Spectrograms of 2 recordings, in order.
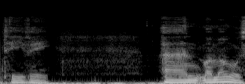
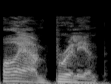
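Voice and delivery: bluffing cheer; 4 semitones higher than usual. Retold or imitated. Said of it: "I was like".

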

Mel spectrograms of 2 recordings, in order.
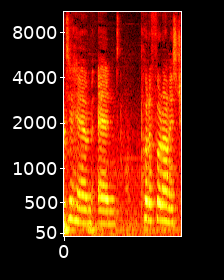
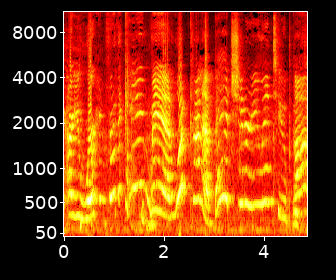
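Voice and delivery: much higher, shocked questioning; incredulous outcry; 13 semitones higher, 4 dB louder than usual. Acted. Daughter questioning Pop about the king, high incredulous outcry. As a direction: cry out in disbelief. Daughter appalled at father's news.

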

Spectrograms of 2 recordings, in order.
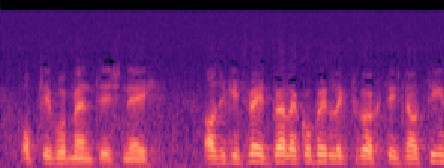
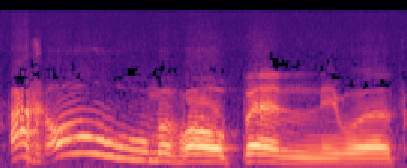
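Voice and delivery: effusive welcome; 6 dB louder, much slower than usual. Acted. Greeting the arriving help.

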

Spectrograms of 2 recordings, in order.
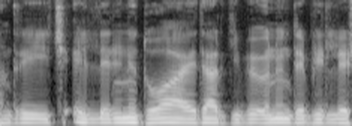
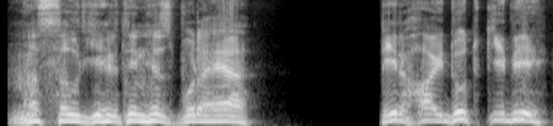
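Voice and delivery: higher, heated questioning; angry demand; 6 semitones higher than usual. A narrator's reading. Old man interrogating the intruder, angry. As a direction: demand it indignantly, pitch raised.

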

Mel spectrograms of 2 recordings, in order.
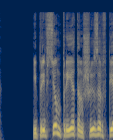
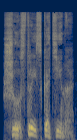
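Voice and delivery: slow, soft wounded wheeze; hoarse wheeze; 3 semitones higher, 6 dB quieter, slower than usual. Acted. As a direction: rasp it out, dying. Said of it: "прохрипел воин". (хриплый шёпот)

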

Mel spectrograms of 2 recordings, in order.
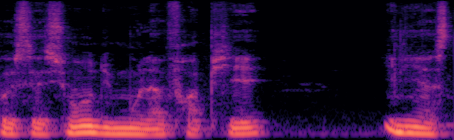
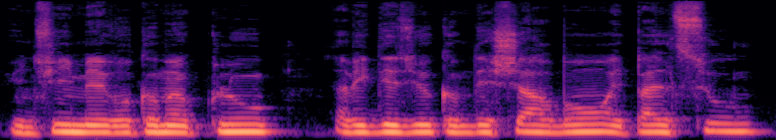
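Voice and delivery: loud, raised disparagement; scornful exclamation; 4 semitones higher, 6 dB louder than usual. A narrator's reading. Mother running down the penniless girl, scornful exclamation. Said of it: "s'écria-t-elle".

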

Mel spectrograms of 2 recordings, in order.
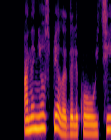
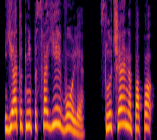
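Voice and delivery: indignant; 8 semitones higher, 5 dB louder than usual. A narrator's reading. Heroine protests indignantly.

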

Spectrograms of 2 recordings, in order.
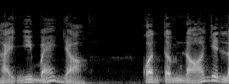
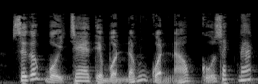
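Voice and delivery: ordinary delivery, nothing marked

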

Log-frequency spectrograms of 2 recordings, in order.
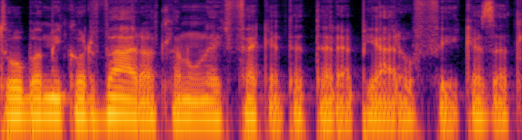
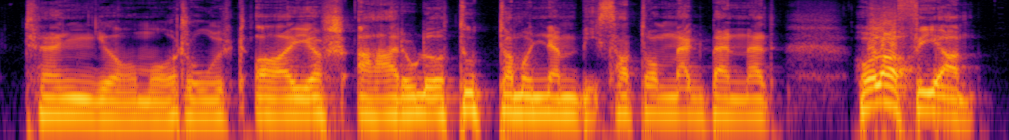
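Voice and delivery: furious shout; 4 dB louder than usual. Acted. Father roaring at the traitor on the phone. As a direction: spit it out shaking with rage. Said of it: "ordítottam a dühtől remegve".

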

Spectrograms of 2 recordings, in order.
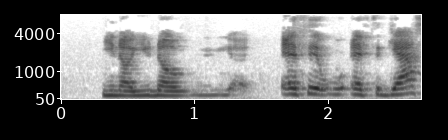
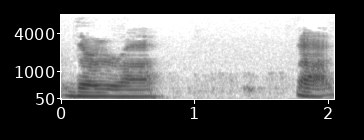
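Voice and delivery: ordinary delivery

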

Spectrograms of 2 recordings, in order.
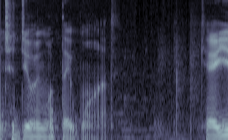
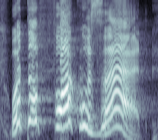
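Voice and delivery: much higher, loud disbelieving shout; incredulous yell; 14 dB louder than usual. Retold or imitated. Retold own disbelief outburst.

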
